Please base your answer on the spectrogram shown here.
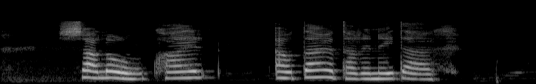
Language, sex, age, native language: Icelandic, female, 18-19, Icelandic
